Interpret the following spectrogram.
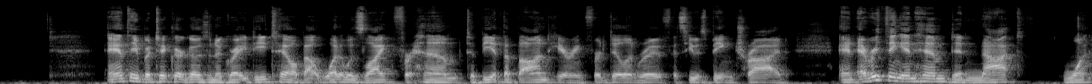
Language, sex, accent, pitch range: English, male, American, 95-115 Hz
